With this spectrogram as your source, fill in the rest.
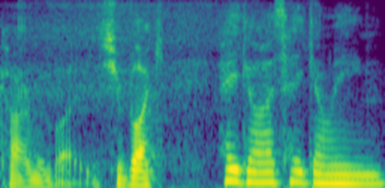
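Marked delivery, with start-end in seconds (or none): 1.4-2.6 fake, high, innocent phone voice. Imitating a sister answering a work call right after an argument: imitating sister's phone voice. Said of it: "she'll change her voice like that".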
